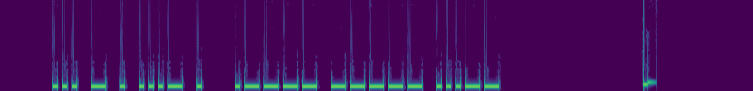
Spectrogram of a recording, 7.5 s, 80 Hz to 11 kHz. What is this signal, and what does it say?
Morse code, heard as a keyed tone, about 25 wpm, 700 Hz. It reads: STEVE 103
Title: CWT Exchange 25wpm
